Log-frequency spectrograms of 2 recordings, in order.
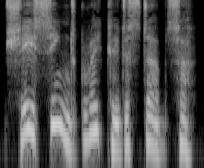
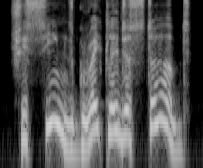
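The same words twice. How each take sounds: First: Said in the usual way. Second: Mocking echo of She seemed greatly disturbed, a bit higher and louder; lightly voiced scornful lord mimicking; snorting mockery. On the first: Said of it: "Kerwick swallowed hard". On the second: A narrator's reading. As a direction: throw his words back at him with a scoff. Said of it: "Wulfgar snorted".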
